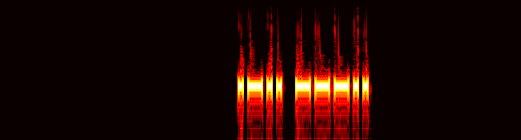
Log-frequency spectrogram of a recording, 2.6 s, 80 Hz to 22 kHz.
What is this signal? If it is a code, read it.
Morse code, heard as a keyed tone, about 50 wpm, 700 Hz. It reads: L 8
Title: Single-Letter Single-Number 50wpm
